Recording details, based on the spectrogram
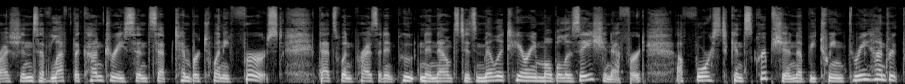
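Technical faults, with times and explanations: Throughout, gain pumping: the gain ducks under each loud sound, swinging by around 15 dB, likely from input gain set far too high with a fast limiter clamping it. The waveform looks flattened.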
